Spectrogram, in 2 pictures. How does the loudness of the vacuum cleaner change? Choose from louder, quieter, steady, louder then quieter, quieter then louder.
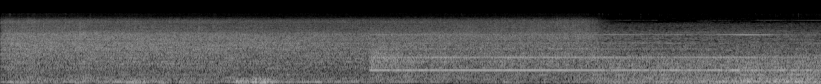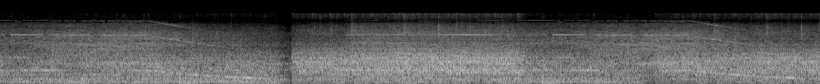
steady.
